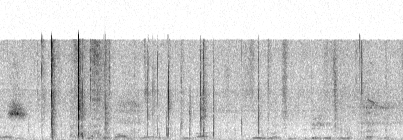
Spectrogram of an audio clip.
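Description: Quiet handling of plastic binder pages and trading-card sleeves: scattered faint ticks and crinkles over a low steady hum.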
